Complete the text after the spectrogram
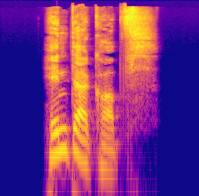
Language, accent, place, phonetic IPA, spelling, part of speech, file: German, Germany, Berlin, [ˈhɪntɐˌkɔp͡fs], Hinterkopfs, noun, De-Hinterkopfs.ogg
- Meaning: genitive singular of Hinterkopf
